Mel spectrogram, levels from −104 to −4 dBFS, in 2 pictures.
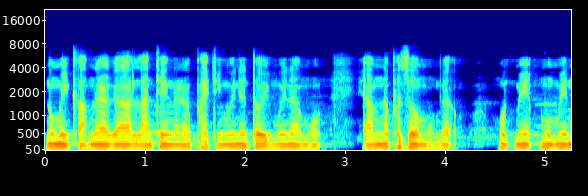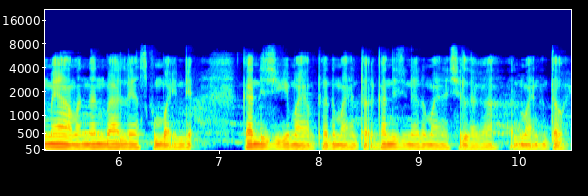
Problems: background sounds at intervals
